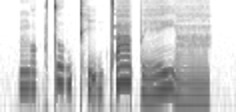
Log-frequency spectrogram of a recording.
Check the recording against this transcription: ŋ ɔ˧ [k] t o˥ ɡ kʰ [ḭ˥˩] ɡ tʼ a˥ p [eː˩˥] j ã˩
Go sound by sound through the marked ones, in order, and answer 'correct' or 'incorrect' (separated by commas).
correct, correct, correct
